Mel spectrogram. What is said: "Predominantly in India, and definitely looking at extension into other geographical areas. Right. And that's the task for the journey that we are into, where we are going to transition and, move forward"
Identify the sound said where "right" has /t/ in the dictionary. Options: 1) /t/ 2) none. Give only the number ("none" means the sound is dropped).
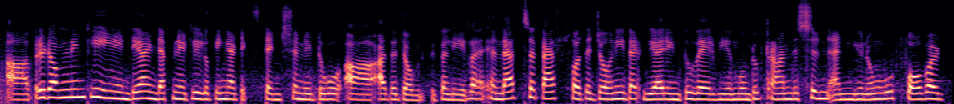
2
